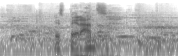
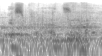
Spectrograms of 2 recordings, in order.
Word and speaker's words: esperanza: Yeah, the thing is, you don't say like a hard R. You have to say it like really hard, the R. Esperanza. Esperanza. Yeah, just like that, bro.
